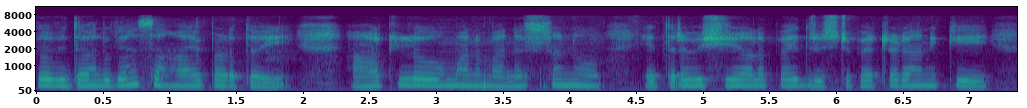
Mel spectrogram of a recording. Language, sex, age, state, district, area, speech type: Telugu, female, 18-30, Andhra Pradesh, East Godavari, urban, spontaneous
